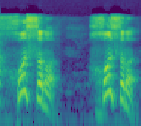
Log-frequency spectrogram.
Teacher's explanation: وقف کریں گے تو را کو پر پڑھیں گے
